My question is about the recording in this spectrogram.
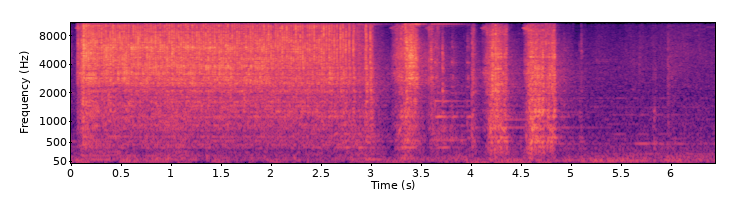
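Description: An impact wrench runs in one long burst of about three seconds, then in three short bursts, backing out the 13 mm bolts that hold a pickup's exhaust heat shield.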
